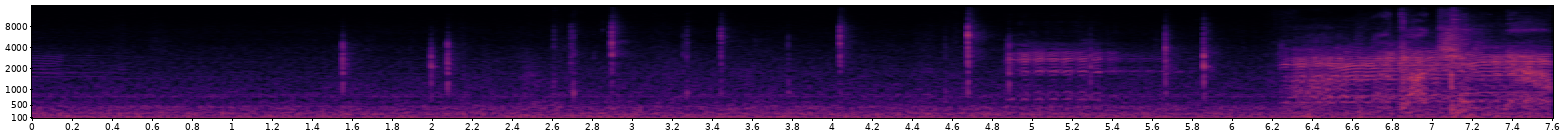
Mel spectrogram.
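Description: Sheep bleating in Minecraft with a cute-looking texture pack, a few soft synthetic bleats over a steady low hum and rapid computer keyboard typing clicks, growing louder near the end.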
